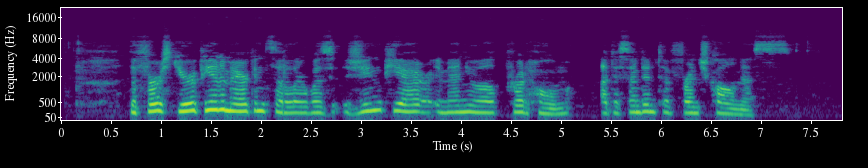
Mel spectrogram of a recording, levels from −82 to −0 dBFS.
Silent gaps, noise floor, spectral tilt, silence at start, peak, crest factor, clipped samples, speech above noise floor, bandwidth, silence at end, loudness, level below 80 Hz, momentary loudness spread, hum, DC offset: none; -60 dBFS; -5.5 dB/octave; 0.7 s; -2 dBFS; 16 dB; under 0.1%; 43 dB; 7.8 kHz; 0.55 s; -18 LUFS; -60 dBFS; 15 LU; none; under 0.1%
